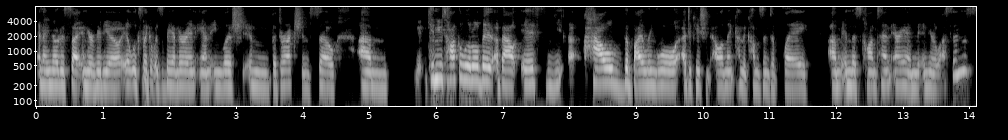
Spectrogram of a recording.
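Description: Dry with no echo and a quiet background, this recording has a woman at a medium pitch. She speaks with an American accent at a fairly quick pace. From United States. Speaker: edtech specialist and webinar host; webinar host. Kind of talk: webinar hosting. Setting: video call. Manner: enthusiastic. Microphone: video call.

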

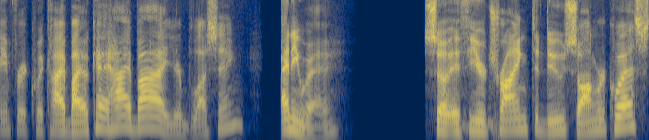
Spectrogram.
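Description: The speaking pace is moderate. The background is quiet, and the sound is dry with no echo. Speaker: gaming streamer. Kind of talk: casual live stream chat. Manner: low-energy. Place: home room. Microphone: studio mic.

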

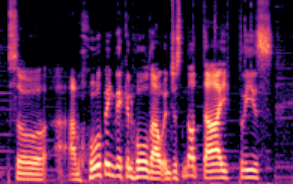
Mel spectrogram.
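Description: A man talks at a moderate pace and medium pitch, with a fairly bright tone and lively intonation, as faint music plays in the background.

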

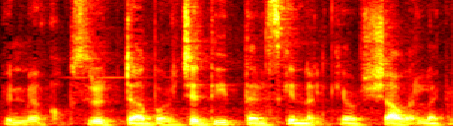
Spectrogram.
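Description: His intonation stays flat and monotone. The man talks in a fairly low pitch. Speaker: radio jockey, story narrator. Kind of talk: horror story narration in Urdu.

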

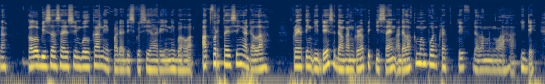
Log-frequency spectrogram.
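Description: Speaking at a moderate pace, a man varies his pitch in an ordinary way. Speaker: student moderator. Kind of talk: moderating a webinar Q&A. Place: studio. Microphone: studio mic.

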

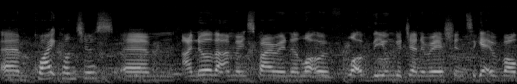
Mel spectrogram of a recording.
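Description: Noticeable background noise sits under a woman's voice, with dry sound and no echo. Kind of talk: interview answer. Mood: cheerful, smiling. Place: hall.

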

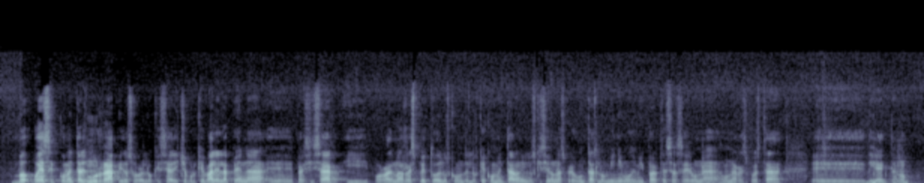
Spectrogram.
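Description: A fairly low-pitched man with a Mexican accent, ordinary pitch variation and hardly any pauses. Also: fairly quick pace. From Mexico. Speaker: researcher presenting paper; speaker. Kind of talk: academic seminar. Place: hall. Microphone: podium.

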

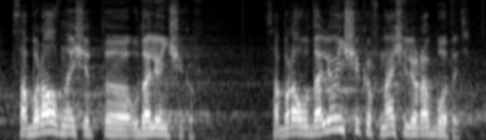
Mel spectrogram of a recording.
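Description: Here a man speaks at a moderate pace with lively intonation. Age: 30s. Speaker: startup founder, former realtor; conference speaker. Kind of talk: conference talk; conference talk, storytelling. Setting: stage with audience. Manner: animated; casual, filler-heavy. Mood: wry, self-deprecating storytelling. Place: hall. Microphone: headset.

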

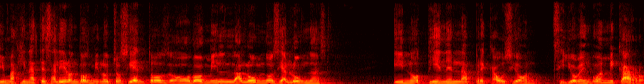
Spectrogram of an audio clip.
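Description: Here a man speaks fairly slowly in a high voice. His pitch varies in an ordinary way over a quiet background. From Mexico. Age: old. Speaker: comedian; comedian guest. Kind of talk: casual chat. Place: hall.

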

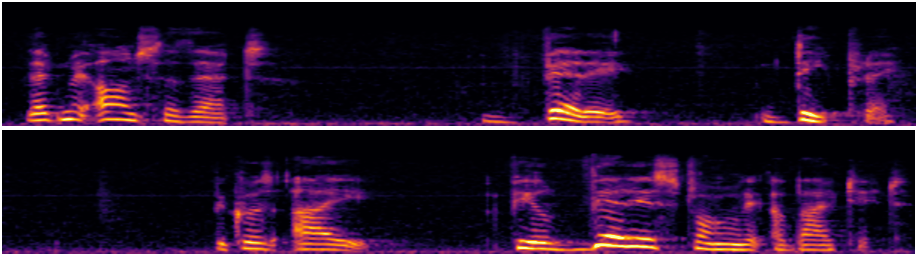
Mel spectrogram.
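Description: Long, frequent pauses break up a woman's very slow speech. Her pitch is fairly low and her intonation lively. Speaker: politician. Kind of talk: political speech. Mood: firm, emphatic. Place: studio.

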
